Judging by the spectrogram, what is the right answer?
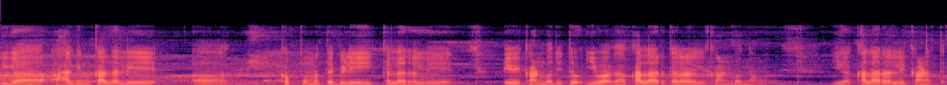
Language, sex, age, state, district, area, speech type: Kannada, male, 18-30, Karnataka, Shimoga, rural, spontaneous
